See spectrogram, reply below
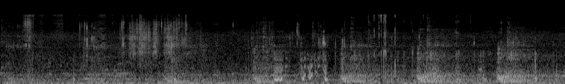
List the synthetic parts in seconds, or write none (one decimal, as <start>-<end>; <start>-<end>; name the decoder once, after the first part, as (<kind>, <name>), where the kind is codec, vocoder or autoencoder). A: none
